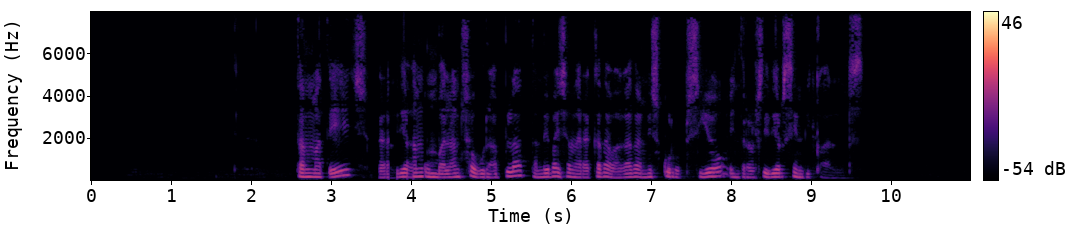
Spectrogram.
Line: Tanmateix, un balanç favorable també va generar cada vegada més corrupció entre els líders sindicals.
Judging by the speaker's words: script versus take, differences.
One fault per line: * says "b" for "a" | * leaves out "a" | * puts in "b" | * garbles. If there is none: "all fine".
* garbles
